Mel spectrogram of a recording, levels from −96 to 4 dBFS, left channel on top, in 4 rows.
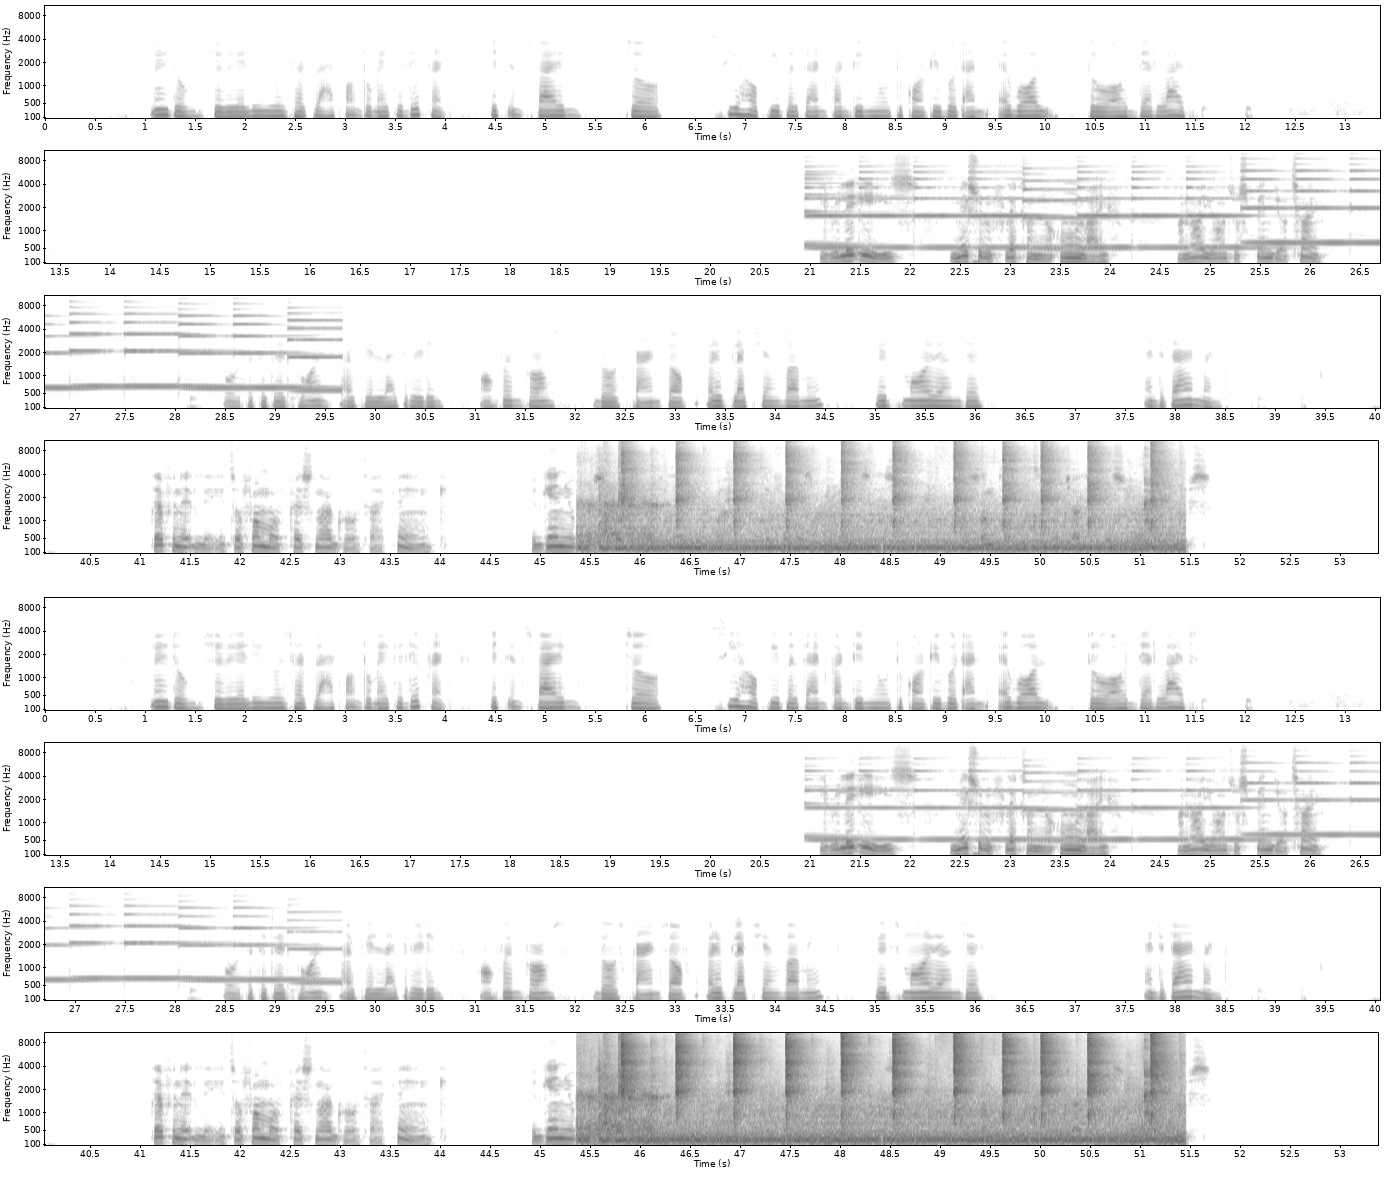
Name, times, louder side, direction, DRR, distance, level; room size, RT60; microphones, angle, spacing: voice 1, 1.1-5.4 5.8-6.2 6.7-10.1 10.4-11.5 28.5-30.7 31.1-31.9 32.2-34.5 35.0-36.1 37.7-38.5, equal, 45° right, 7.5 m, -59 dB
sound 1, 21.0-29.7, left 3 dB, 20° left, 1.0 m, -59 dB
voice 2, 21.1-22.1 22.4-24.1 24.7-26.2 41.1-43.9 44.9-47.0 47.2-48.6 49.2-51.7, equal, ahead, 1.1 m, -55 dB
sound 2, 45.4-51.5, right 11 dB, 70° right, 0.5 m, -37 dB
head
